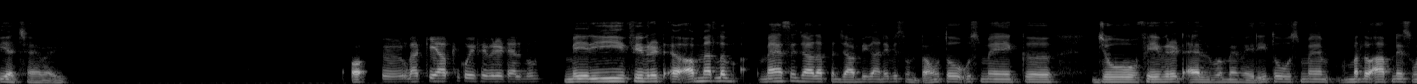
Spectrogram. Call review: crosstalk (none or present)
none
